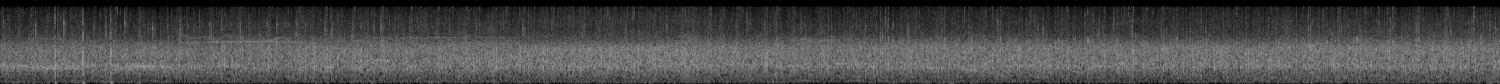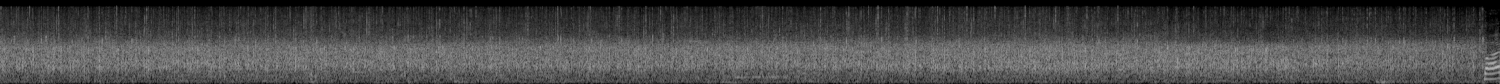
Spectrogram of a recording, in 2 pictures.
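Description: Large audience applauding steadily: a standing ovation that runs throughout and begins to fade near the end.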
